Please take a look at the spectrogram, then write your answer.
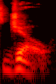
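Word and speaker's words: Zhou: h o u that's Joe so if you ever see Z houu that is Joe okay that's how it's pronounced at Le it sounds more like Joe the Joe dynasty was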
